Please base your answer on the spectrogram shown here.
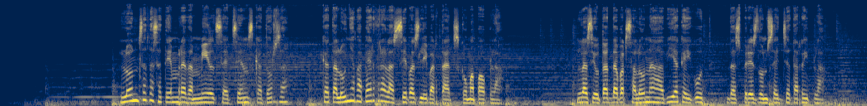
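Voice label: Catalan, Documentary; GoLocalise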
